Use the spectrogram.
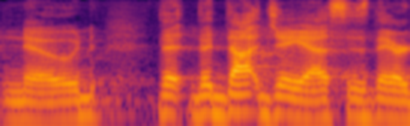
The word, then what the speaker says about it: Node: unfamiliar with node it's it's spelled node.js but usually just pronounce it node that the.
